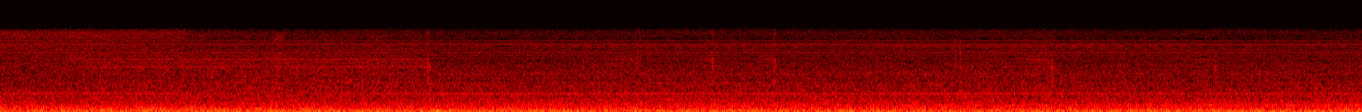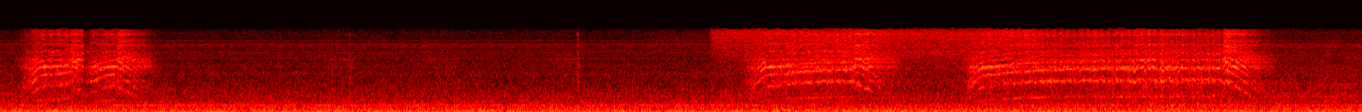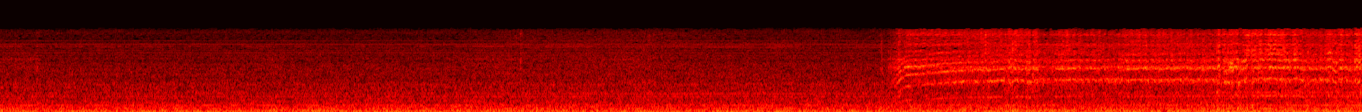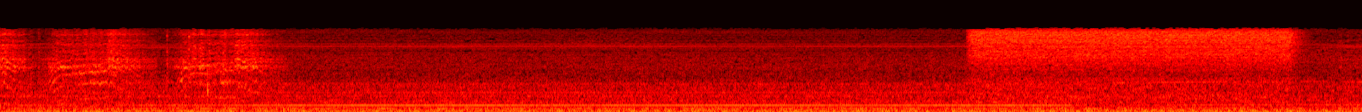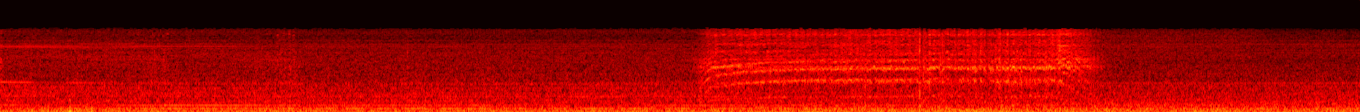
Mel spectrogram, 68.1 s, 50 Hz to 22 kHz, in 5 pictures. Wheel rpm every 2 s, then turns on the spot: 10, 20, 10, 0, 0, 10, 0, 50, 0, 0, 40, 60, 150, 10, 0, 0, 10, 0, 120, 160, 110, 70, 0, 0, 0, 0, 0, 10, 10, 0, 20, 160, 100, 0.
0-6 32-34 54-58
